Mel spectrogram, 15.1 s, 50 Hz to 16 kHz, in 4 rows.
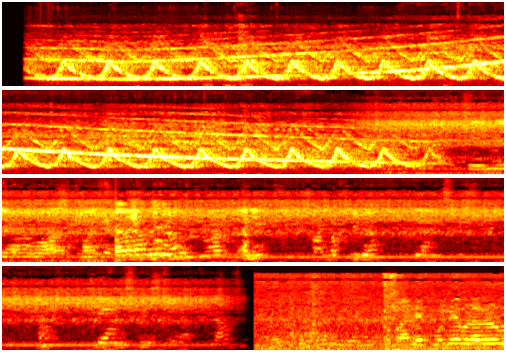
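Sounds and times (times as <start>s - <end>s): police siren yelp and wail: 0.2s - 8.1s.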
